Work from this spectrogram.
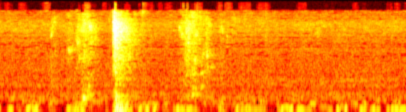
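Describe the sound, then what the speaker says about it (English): Water poured into a cooking pot holding onion and garlic, a brief splash and gush near the start amid faint continuous low rumble and liquid sounds. "I'm gonna add some water."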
